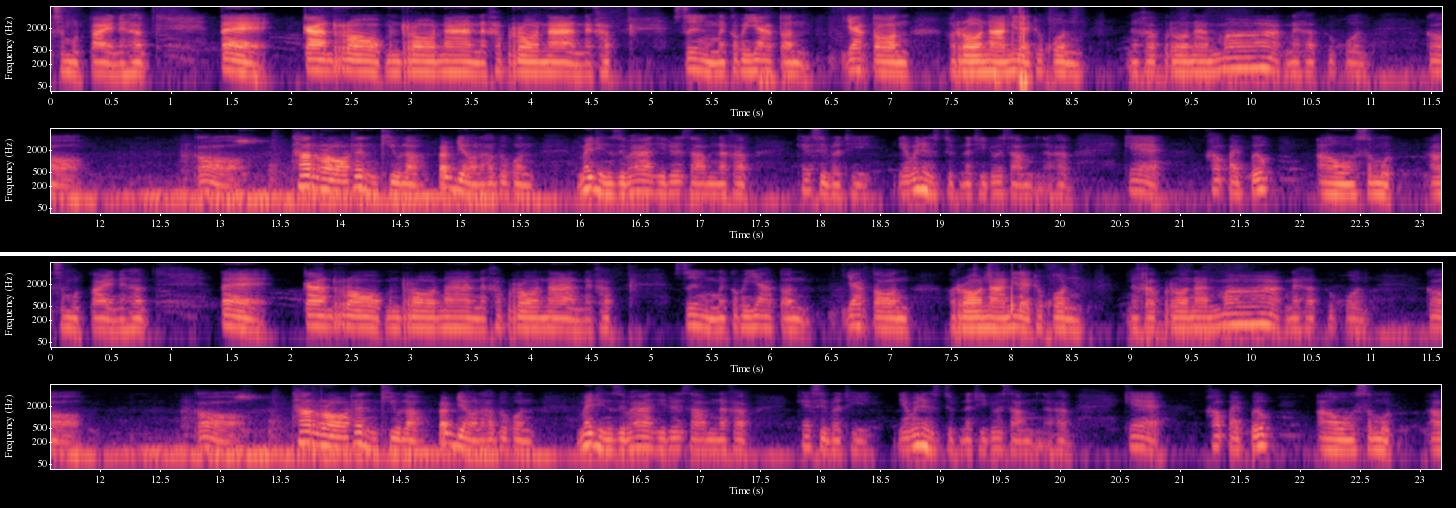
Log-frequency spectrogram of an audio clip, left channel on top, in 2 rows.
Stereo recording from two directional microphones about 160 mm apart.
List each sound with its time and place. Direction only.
0.1 s speech: 10° right (ahead or behind)
12.8 s a man's voice: 10° right (ahead or behind)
